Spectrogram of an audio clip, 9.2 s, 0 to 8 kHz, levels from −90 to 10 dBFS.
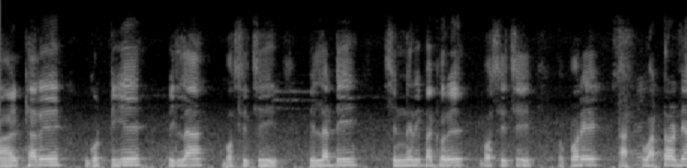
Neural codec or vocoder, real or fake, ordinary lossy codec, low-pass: none; real; none; 7.2 kHz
